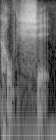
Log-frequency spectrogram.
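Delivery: a hushed, stunned holy shit; breathless whisper. Retold or imitated. Kid whispering after a parent threatens a classmate, hushed. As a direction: whisper it under your breath in shock.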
